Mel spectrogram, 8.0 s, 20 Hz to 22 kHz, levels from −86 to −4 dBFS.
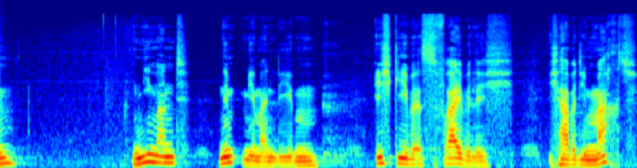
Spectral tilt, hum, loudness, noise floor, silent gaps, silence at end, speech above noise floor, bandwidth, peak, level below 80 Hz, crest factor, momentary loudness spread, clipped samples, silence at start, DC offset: -7 dB/octave; none; -22 LUFS; -55 dBFS; none; 0.05 s; 34 dB; 15.5 kHz; -2 dBFS; -60 dBFS; 20 dB; 15 LU; under 0.1%; 0 s; under 0.1%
